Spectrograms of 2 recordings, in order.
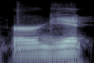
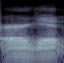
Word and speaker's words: ergot: There's a few different ways you can pronounce it depending on your social standing, ranging from ergit to elgo. Being the disheveled pauper I am, I prefer ergot. Rolls off the tongue, you know.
